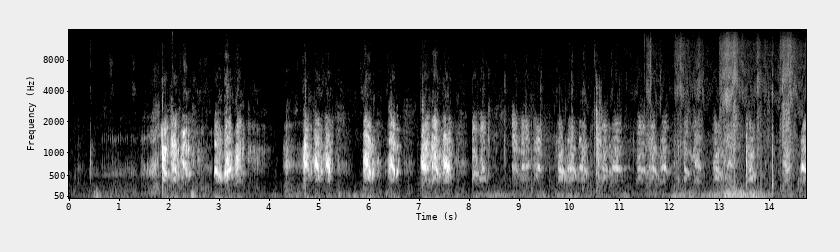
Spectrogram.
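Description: Dog barking over and over, the barks coming quicker and shorter in the second half. Branches rustle and crackle near the end as the dog pushes through brush.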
